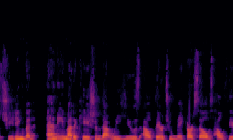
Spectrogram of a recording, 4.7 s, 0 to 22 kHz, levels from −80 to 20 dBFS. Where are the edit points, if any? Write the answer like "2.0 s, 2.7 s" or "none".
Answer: none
